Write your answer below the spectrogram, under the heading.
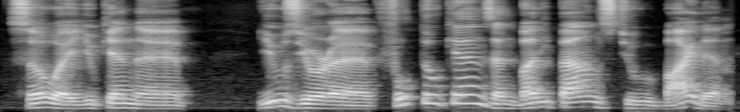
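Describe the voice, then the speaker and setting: A man explaining board game rules step by step in simple, deliberate phrasing. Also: on the low side, very animated. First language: French. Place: voice-over recorded separately from the video.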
